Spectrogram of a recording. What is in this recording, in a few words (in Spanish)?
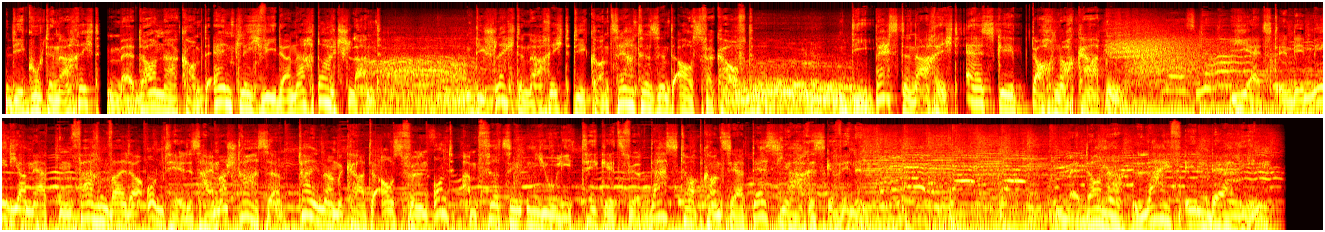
locutor alemán german voiceover; Deutscher Sprecher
